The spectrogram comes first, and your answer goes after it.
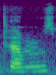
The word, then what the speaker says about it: Thames: The body The H is not pronounced. of the Hames. Wrong letter, not pronounced. Technically, they call it the Thames, but That sounds weird.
